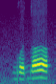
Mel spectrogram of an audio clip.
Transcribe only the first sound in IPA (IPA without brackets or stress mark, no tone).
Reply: ɡʷ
